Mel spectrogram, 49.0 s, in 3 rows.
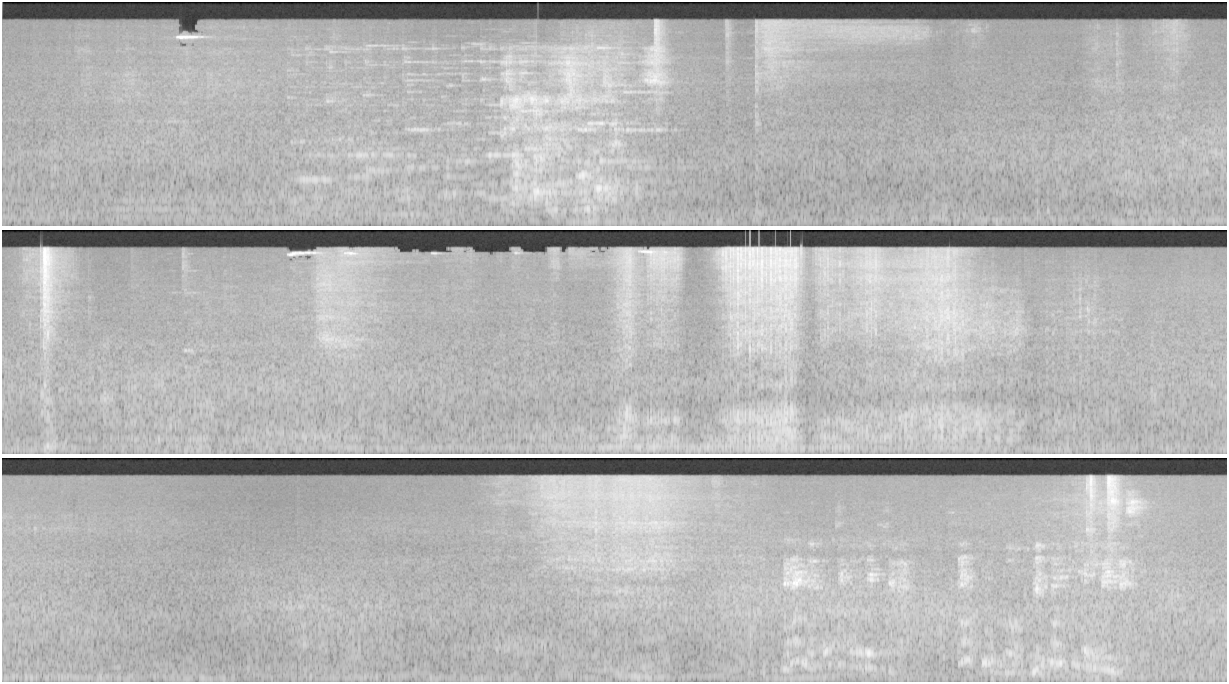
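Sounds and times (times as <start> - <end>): electric train running hum: 3.2 - 10.2.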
